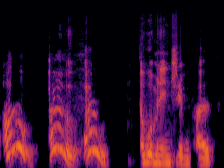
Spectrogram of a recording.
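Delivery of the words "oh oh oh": high, falling repeated "oh"; onlookers' surprised oohs. Retold or imitated. Everybody noticing the woman in gym clothes, imitated surprise. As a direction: imitate a murmuring crowd, much higher than usual. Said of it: "everybody's like".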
